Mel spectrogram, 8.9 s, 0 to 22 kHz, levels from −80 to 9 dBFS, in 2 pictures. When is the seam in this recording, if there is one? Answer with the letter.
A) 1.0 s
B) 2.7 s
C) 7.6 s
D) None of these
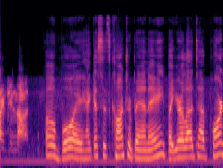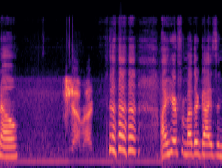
A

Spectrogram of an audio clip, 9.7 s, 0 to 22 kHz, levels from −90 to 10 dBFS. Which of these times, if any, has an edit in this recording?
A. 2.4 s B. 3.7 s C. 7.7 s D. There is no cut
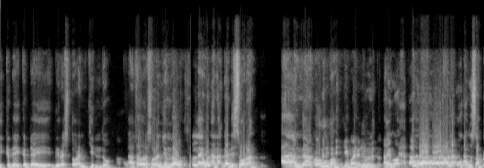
B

